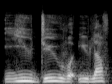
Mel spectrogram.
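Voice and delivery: retold moment of rousing self-belief; earnest self pep talk. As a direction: urge yourself on in the mirror. Acted pep talk to mirror.

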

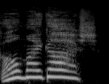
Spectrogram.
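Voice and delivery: high, astonished exclamation; retold amazed yell. Friends spotting the bright light, high amazed exclaim. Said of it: "I hear them yelling".

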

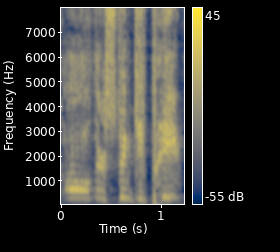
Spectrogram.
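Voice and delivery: high excited call. Retold or imitated. Coworker spotting Stinky Pete, high excited call. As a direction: point him out thrilled.

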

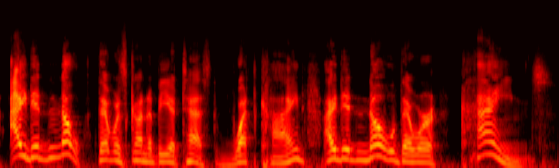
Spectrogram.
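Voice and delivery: normal talking voice

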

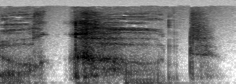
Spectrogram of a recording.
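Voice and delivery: tearful whisper, choked up; almost crying. Real, not acted. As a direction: whisper it, on the verge of tears. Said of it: "Jetzt weinst du schon fast". (den Tränen nahe geflüstert)

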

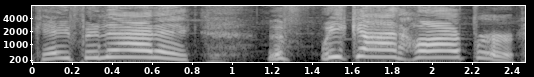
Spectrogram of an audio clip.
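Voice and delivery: imitating a fan hollering to the mascot; very high, loud shout; excited yell. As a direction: yell the big news for the whole section. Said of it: "he wanted the fan to yell it".

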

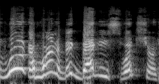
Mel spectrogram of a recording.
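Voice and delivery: defensive excuse. Retold or imitated. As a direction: plead your case, half laughing. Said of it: "I said".

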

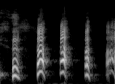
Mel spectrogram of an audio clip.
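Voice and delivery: high cackling laugh; squealing laugh. Real, not acted. After saying she loves Raymond, cackling. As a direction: break into a shrill giggle. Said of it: "I'm sorry".

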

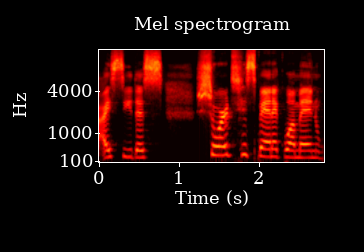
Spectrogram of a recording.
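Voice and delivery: ordinary talk, nothing marked

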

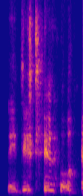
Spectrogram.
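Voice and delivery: put-on childish they-do-too comeback, teasing; playful retort. Insisting to doubters that bones do bend, teasing comeback. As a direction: fire it back like a schoolyard comeback.

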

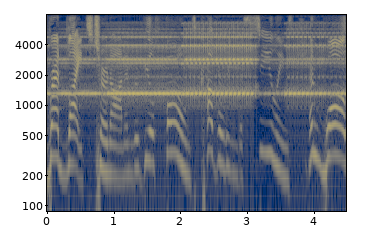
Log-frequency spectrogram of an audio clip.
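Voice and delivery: loud, high, frantic storytelling; frantic loud narration. Acted. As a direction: push it loud over the ringing. Narrating maddening ringing.

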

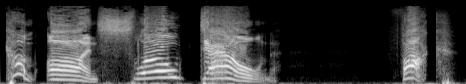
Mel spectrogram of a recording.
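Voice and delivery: loud, high, drawn-out plea; fed-up yell with long pauses; exasperated outburst. Real, not acted. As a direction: let each word ring out in frustration. Exasperated at the rushed scene.

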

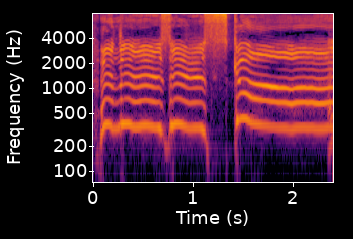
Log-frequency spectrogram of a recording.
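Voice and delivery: high, slow drawn-out shout; stretched shout. Pretend. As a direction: belt it out slowly. The host echoes it again, stretched out.

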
